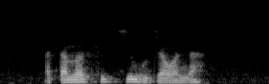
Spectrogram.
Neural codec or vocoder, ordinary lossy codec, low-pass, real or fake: none; Opus, 32 kbps; 10.8 kHz; real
